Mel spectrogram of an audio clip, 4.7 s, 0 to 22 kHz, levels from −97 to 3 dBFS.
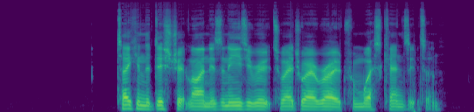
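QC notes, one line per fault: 2.89–4.51 s, scattered short gaps: right after "an easy route to", about four brief dropouts, the longest around 40 ms. The receiver papered over each by stretching the previous sound, so you get little ticks and smears across roughly 7% of that stretch.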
